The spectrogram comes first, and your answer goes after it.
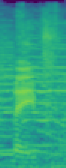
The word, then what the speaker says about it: Medb: Didn't say a word when I got Maeve right. When her name is spelled, you know, it's spelled MEDB in some terms.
